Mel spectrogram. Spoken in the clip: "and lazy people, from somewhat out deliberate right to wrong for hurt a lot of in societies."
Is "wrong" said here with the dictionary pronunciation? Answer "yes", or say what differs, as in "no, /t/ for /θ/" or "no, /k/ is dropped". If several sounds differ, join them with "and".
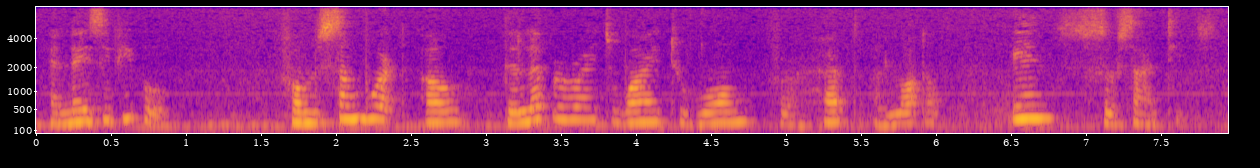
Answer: no, /w/ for /ɹ/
